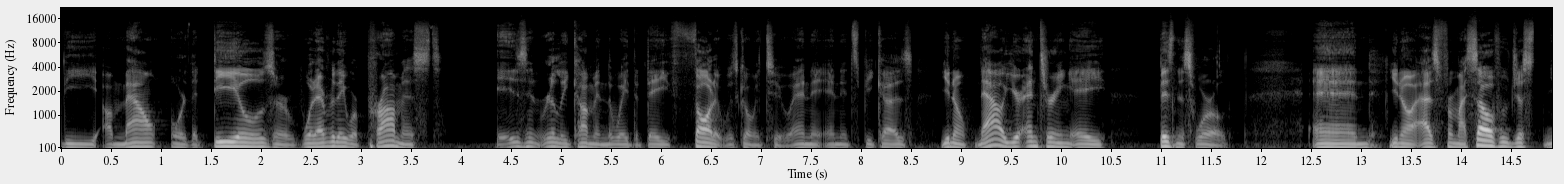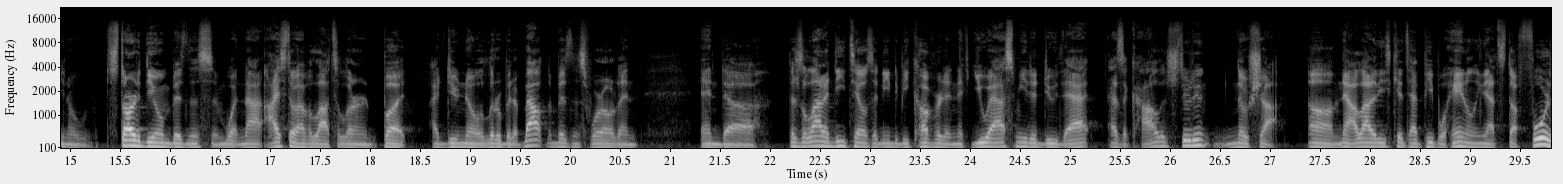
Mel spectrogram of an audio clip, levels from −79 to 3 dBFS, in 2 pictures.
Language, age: English, 20-39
